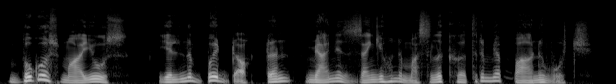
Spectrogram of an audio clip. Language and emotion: Kashmiri, sad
